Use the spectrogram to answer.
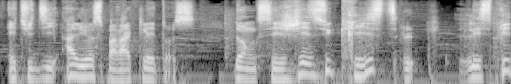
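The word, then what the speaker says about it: ἄλλος: Aios. Je n'ai pas bien prononcé, mais c'est A-2-L-I-O-S. Étudie Alios Parakletos.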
